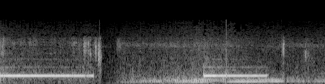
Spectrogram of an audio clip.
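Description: Telephone line tones as a business owner places a call from the Baku Main Customs Office: two long, steady beeps about a second apart, with low rumbling noise between them.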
